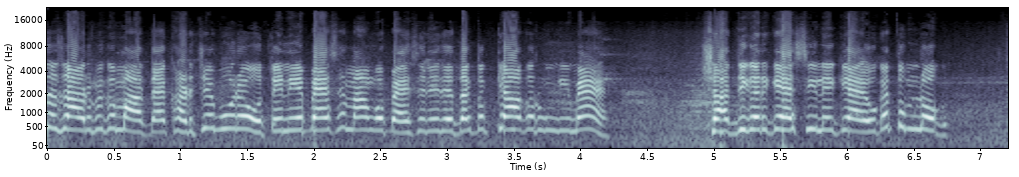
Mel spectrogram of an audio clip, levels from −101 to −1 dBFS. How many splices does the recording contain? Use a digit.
0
